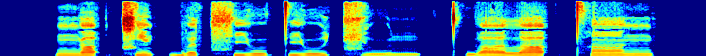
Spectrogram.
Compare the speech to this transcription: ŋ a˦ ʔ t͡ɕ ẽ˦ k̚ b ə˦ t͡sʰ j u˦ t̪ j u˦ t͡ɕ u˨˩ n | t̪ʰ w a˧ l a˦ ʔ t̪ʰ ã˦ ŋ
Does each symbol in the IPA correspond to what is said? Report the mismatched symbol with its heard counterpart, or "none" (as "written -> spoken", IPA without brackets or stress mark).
none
